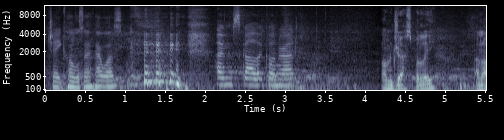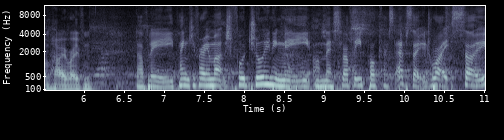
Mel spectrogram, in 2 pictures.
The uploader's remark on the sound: special episode recorded during SJLHS whole school open evening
